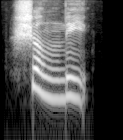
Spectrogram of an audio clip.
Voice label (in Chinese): "胜利", Chinese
